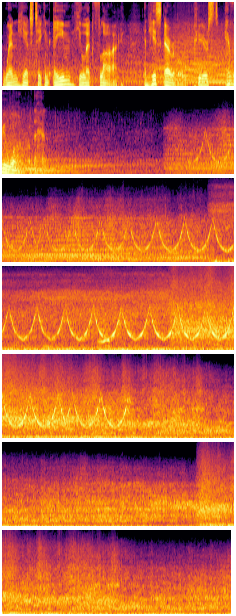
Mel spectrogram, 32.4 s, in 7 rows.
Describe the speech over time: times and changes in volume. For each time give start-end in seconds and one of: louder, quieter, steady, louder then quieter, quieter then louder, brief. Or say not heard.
0.0-5.5 steady.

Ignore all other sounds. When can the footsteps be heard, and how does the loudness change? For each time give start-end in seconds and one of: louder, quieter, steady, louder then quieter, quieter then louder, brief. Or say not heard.
not heard.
